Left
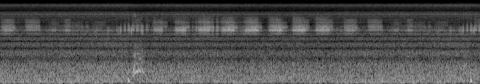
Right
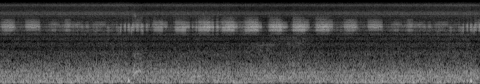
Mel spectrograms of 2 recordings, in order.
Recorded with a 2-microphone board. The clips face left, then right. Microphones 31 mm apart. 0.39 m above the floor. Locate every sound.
0.0 s an insect: 45° left (ahead or behind)
1.3 s a dog barking: 40° left (ahead or behind)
